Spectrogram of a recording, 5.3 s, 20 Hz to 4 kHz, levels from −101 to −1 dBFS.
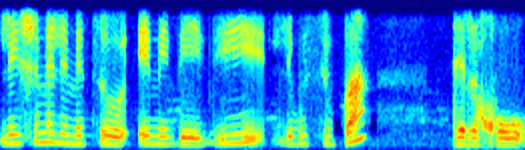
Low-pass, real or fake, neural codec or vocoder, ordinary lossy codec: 3.6 kHz; real; none; none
